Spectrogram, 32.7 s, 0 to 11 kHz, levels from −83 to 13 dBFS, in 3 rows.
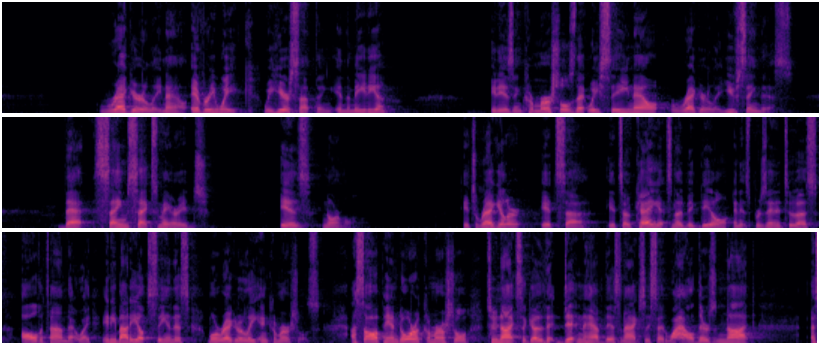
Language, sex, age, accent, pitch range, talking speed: English, male, 40-59, American, 160-200 Hz, 140 wpm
